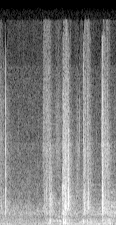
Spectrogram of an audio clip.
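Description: A new deck of cards is shuffled close by, giving a few short, soft riffling bursts over a quiet background.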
